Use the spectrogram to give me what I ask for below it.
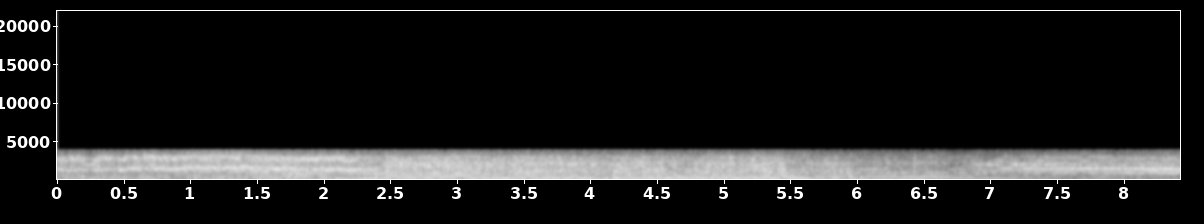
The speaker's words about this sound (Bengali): দীপু কোনো মতে স্টিয়ারিংটা বামে মুচুক দিল, প্রাণপণ শক্তি দিয়ে গাড়িটা আওয়াজ তুলে রাস্তার একেবারে কিনারে চলে এলো, তারপর বিকট আওয়াজ তুলে ব্রেক কষে দাঁড়ালো গাড়িটা।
